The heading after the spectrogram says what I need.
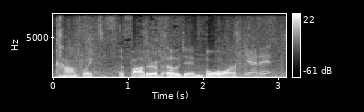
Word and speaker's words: Bor: So during that conflict, the father of Odin, Bor, Get it? Rhymes with defeats Thor.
